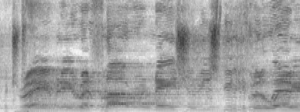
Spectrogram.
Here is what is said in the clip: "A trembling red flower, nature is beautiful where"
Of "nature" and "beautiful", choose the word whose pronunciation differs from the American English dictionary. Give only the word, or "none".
nature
